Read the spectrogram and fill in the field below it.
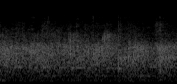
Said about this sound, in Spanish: Denle fuerte aplauso al Señor con el corazón.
